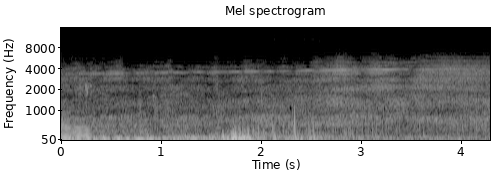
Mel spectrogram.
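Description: Thin, steady high whine of a radio-controlled HSD L-39 model jet's electric ducted fan flying at a distance, edging slightly higher near the end, with a brief low rumble about two seconds in.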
